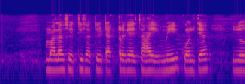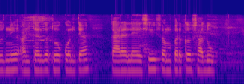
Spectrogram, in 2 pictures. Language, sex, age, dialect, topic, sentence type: Marathi, male, 18-24, Northern Konkan, agriculture, question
